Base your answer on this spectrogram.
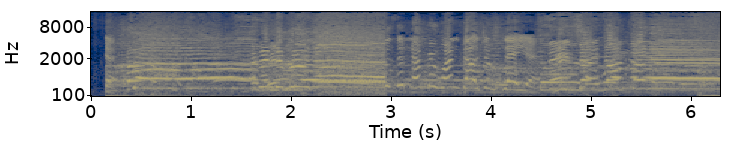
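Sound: football supporters chanting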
